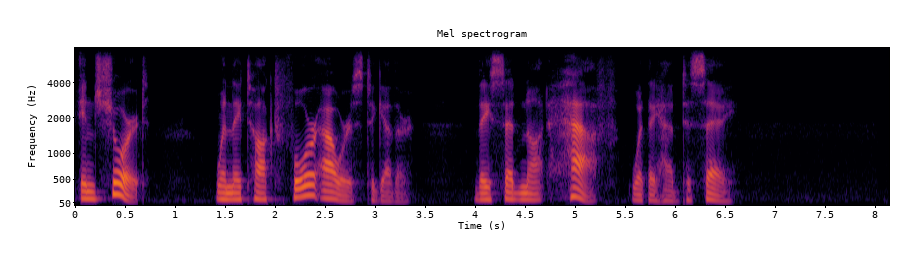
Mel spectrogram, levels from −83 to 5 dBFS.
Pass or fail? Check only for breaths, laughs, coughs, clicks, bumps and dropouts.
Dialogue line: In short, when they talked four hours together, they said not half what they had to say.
pass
